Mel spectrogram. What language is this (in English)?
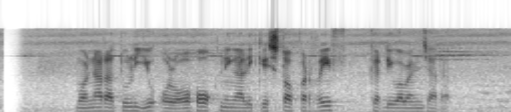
Sundanese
